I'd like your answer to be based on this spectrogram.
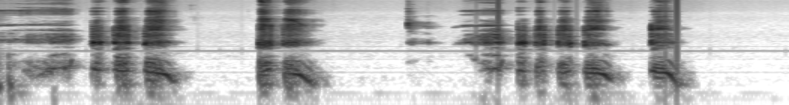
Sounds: Throat clearing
